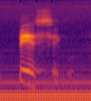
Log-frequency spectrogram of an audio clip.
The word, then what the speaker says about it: pêssego: Agora vamos observar a palavrinha pêssego. Bata a palma aí primeiro, separando em sílaba. Primeira palma, pês. Segunda palma, C. Terceira palma, gó.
